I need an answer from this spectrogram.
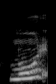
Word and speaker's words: Moore: And do I pronounce correctly? It's Moore, or yeah, it's Moore, right? Yeah, It's without more. E. Yeah, Moore.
